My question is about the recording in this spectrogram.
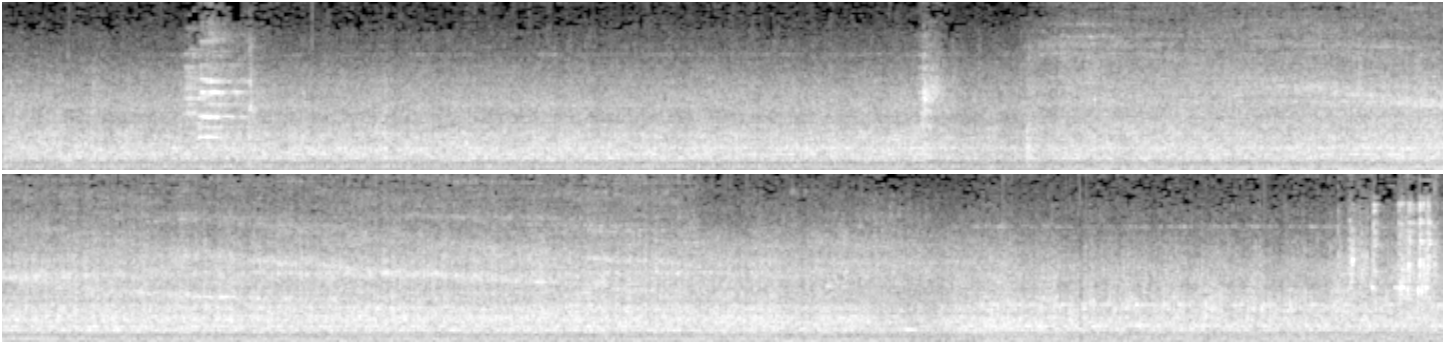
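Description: Heavy self-loader truck's diesel engine running steadily, getting a little louder about six seconds in.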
